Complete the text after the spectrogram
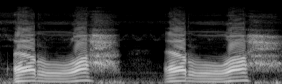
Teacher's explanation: sifat ha itu yang paling mencolok adalah sifat hamnya yaitu mengalirnya nafas ketika kita membacanya. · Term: sifat hamesnya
